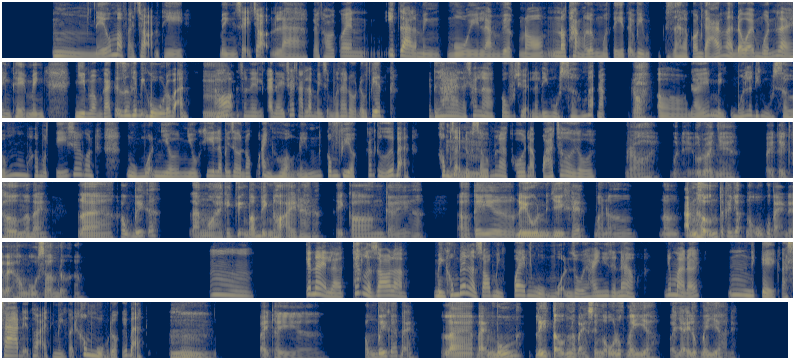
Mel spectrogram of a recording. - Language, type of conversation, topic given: Vietnamese, advice, Làm thế nào để thay thế thói quen xấu bằng một thói quen mới?
- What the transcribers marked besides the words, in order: tapping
